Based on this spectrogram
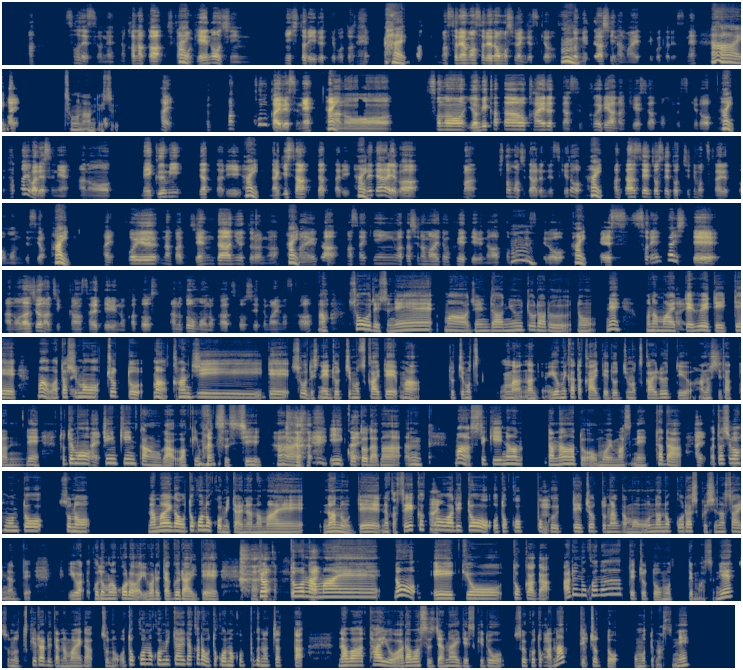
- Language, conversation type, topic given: Japanese, podcast, 名前の由来や呼び方について教えてくれますか？
- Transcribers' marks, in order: in English: "ジェンダーニュートラル"; in English: "ジェンダーニュートラル"; other background noise; chuckle; laugh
